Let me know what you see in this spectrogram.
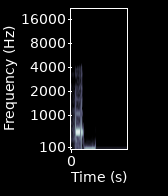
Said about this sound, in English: That's got the Roger beep like the Garmins have and the Motorola radios and stuff. You know, just the standard, I don't know, whatever they're called, the standard 22-channel radio. It's got that bloop.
